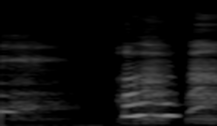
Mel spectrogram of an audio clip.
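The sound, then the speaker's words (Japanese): A big, drowsy yawn: a breathy exhale trails off, then a drawn-out voiced stretch rises and breaks into a final sleepy sigh. “つられて私まで。”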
